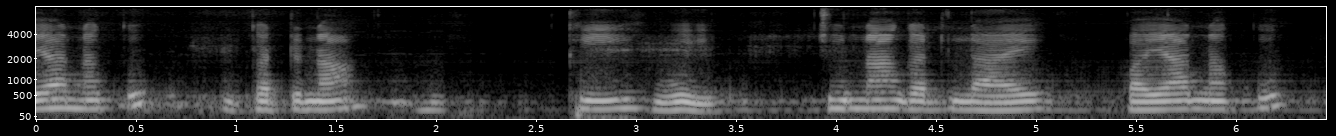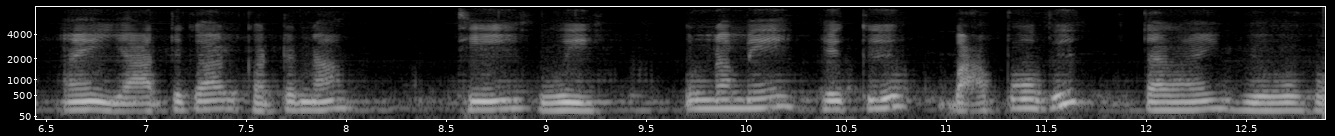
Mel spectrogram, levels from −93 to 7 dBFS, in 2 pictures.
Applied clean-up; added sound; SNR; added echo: neural separator model SepFormer DNS4.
